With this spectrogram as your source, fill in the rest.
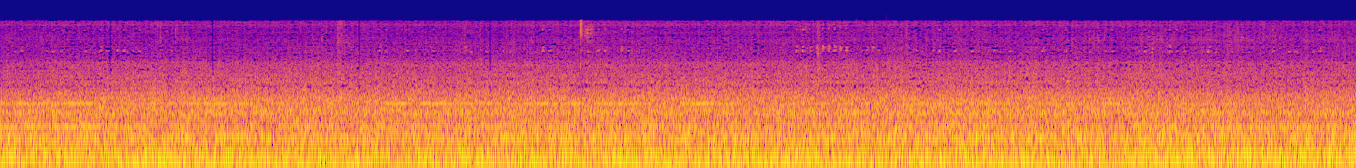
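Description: A truck's diesel engine rumbles steadily inside the cab.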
